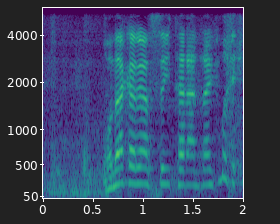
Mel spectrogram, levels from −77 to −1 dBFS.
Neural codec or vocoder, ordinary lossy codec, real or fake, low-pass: codec, 16 kHz, 0.8 kbps, ZipCodec; none; fake; 5.4 kHz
